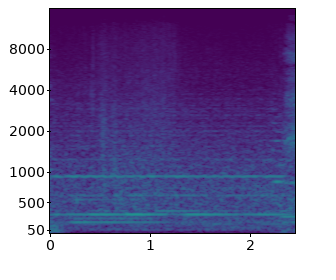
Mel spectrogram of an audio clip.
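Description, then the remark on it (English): A boat moves steadily through the water, with a constant low hum and a broad wash of churning waves and spray, fairly loud, without any voices. “They left Babel by foot, by cart, and by boat.”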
